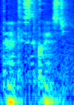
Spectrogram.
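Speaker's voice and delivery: breathy whispered punchline. Acted. Whispering the Hamlet line to the viewers. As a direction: whisper it like a secret.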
